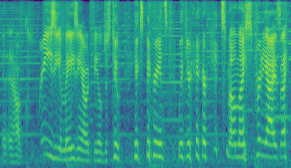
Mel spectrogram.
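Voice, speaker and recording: A man's voice: sits high, normal speed, faint music behind, natural voice. A man playing a nervous, lovestruck young space cadet in an anime parody, stammering and awkward. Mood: flustered.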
